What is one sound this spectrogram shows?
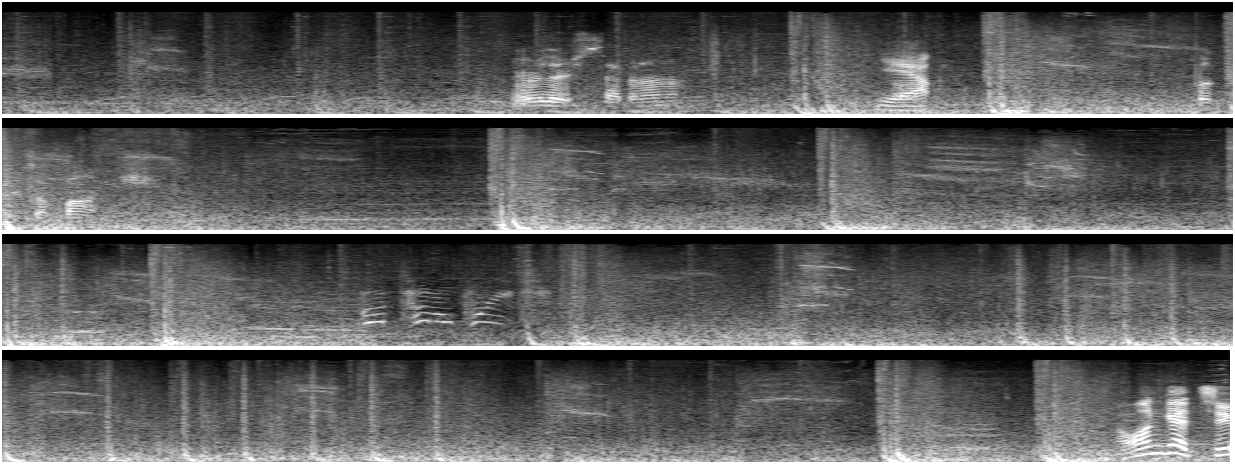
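Gunfire clatters in rapid bursts.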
